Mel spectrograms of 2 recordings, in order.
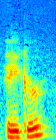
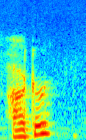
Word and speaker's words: Acre: which could be mispronounced Acre, but it's Acre.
